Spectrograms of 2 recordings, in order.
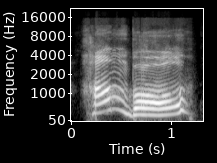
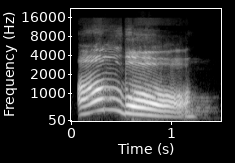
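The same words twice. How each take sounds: First: The word begins with an audible H sound. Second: The word begins without any H sound. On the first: The speaker calls it wrong. "It's not humble" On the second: The speaker calls it right. "You leave out the, you leave out the H"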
